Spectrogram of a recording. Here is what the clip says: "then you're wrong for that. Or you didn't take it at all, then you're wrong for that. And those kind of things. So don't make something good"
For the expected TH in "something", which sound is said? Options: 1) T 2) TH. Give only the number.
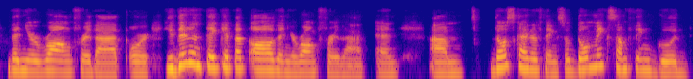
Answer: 2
